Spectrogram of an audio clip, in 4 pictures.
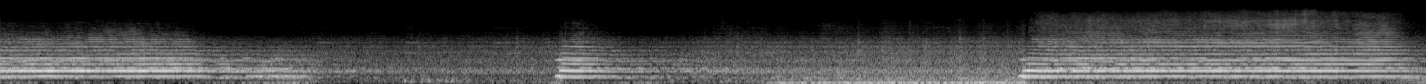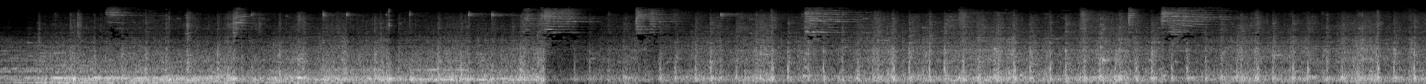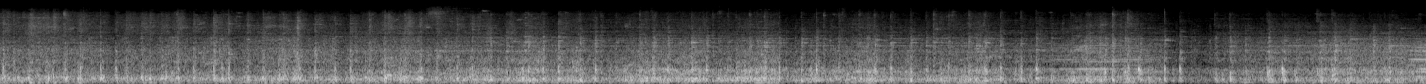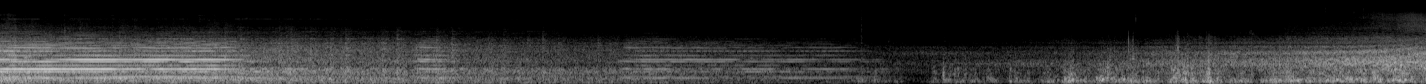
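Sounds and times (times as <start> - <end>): locomotive horn: 0.0 - 3.6, 5.5 - 7.2, 10.2 - 15.5, 39.0 - 40.1, 42.6 - 45.6, 46.9 - 47.4, 49.0 - 51.7
wheels clacking over rail joints: 14.5 - 42.6.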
